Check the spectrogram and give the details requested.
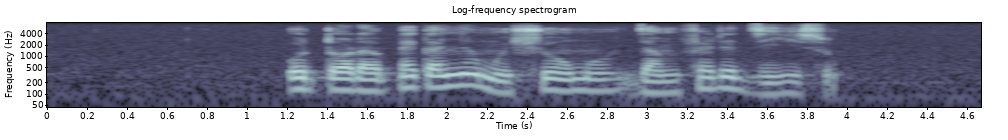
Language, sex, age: Venda, male, 22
